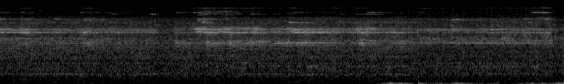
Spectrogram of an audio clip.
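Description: Angle grinder with a Rockmount hard wheel made for aluminum grinding down weld buildup on a cast aluminum cylinder head: a steady, high-pitched grinding with a short dip about one and a half seconds in.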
